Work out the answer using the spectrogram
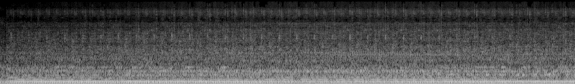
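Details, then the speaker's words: Ford F150, after transmission service and front-end noise repair: smooth, even low idle with a steady beat and no knocks, misses or rattles; running nicely. "And as you can hear and see, she's running nicely."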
